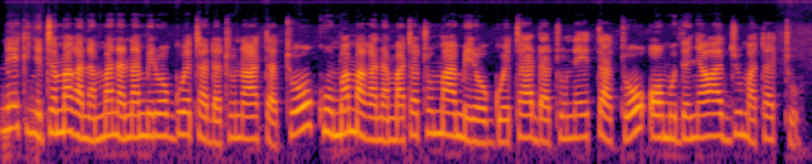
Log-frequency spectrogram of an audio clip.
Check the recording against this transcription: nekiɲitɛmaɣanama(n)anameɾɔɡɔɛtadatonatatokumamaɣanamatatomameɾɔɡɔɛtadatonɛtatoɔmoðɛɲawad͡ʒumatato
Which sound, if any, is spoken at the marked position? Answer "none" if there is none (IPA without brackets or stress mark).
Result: n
